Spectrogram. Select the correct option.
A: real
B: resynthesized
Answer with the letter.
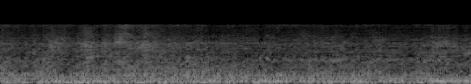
B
